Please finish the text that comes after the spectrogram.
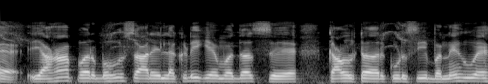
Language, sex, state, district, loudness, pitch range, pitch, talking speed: Hindi, male, Jharkhand, Ranchi, -15 LUFS, 135-145 Hz, 140 Hz, 160 wpm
